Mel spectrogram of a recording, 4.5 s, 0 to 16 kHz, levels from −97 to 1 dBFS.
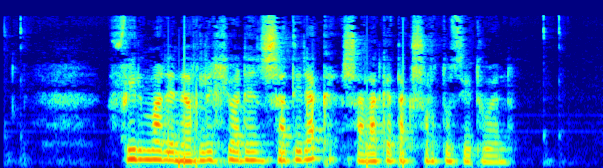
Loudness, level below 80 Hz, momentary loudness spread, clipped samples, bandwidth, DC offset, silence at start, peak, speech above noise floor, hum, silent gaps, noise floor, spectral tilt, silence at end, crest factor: -26 LUFS; -56 dBFS; 13 LU; under 0.1%; 11.5 kHz; under 0.1%; 0.45 s; -8 dBFS; 29 dB; none; none; -55 dBFS; -4 dB/octave; 0.7 s; 18 dB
